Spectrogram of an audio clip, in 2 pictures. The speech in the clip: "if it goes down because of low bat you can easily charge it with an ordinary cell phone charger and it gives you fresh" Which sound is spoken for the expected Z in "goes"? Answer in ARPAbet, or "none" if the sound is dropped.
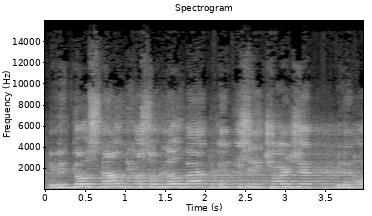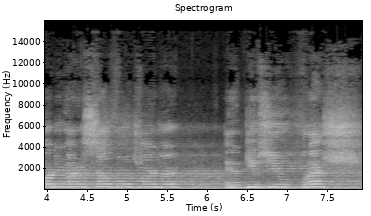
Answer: S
